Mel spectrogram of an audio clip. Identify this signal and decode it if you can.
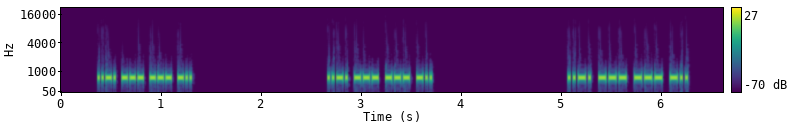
Morse code, heard as a keyed tone, about 54 wpm, 700 Hz. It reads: FOOD FOOD FOOD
